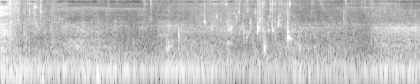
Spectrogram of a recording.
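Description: Faint water stirring and small drips as a hand releases a small Murray cod into the water, fading to near silence with a few faint ticks.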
